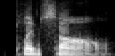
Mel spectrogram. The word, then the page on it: plimsoll: American English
